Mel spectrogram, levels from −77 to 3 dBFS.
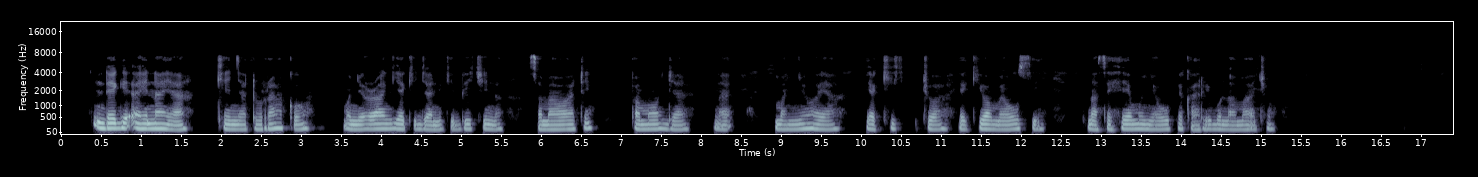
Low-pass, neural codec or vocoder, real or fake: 7.2 kHz; none; real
